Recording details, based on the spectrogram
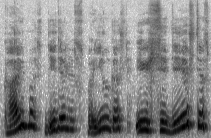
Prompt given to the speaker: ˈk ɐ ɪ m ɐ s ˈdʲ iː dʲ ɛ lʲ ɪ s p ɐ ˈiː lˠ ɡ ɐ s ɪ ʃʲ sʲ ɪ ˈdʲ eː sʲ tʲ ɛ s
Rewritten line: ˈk ɐ ɪ m ɐ s ˈdʲ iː dʲ ɛ lʲ ɪ s p ɐ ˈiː lˠ ɡ ɐ s ɪ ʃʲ sʲ ɪ ˈdʲ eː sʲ tʲ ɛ s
